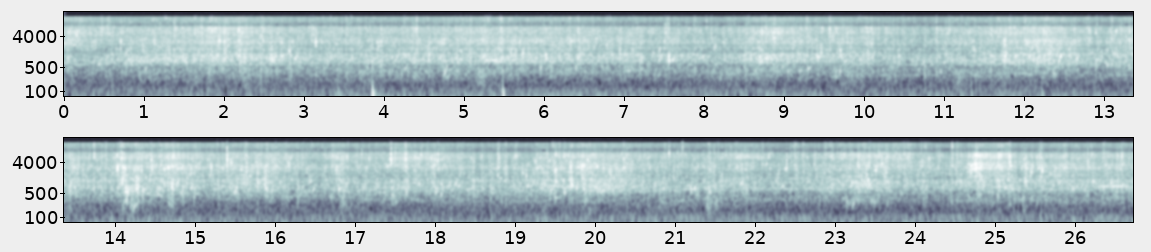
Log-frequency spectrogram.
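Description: Water churning steadily with many small splashes as a crowd of fish thrashes at the surface of a pond, feeding on scattered fish feed.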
